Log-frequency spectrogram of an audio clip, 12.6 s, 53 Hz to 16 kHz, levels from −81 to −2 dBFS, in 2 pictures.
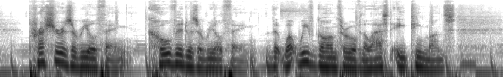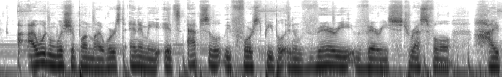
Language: English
